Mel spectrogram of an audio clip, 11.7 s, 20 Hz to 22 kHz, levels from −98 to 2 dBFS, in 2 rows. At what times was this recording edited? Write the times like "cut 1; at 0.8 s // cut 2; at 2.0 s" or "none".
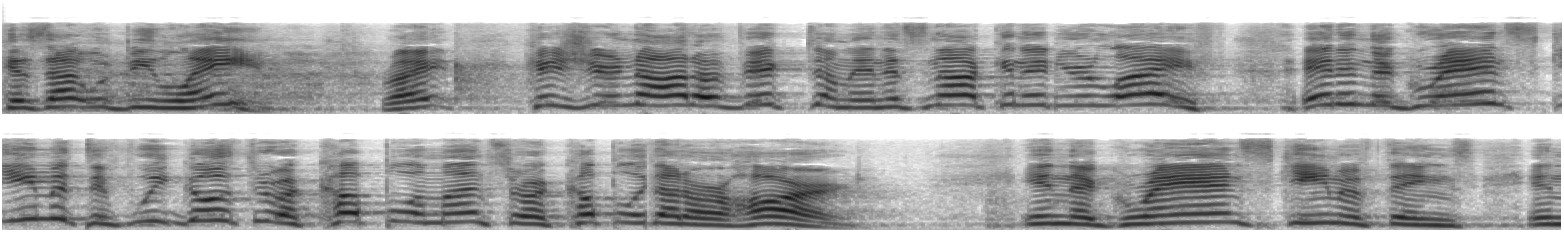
cut 1; at 3.9 s // cut 2; at 6.2 s // cut 3; at 8.3 s

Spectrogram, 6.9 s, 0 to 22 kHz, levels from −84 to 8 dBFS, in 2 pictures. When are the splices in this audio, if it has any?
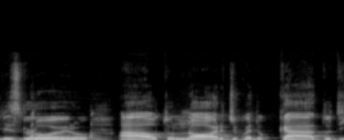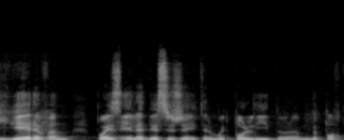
cut 1; at 4.7 s

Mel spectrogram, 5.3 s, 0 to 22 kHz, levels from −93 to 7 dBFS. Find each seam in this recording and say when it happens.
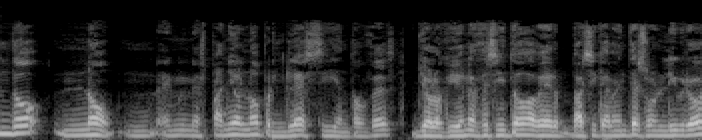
cut 1; at 2.0 s // cut 2; at 3.0 s

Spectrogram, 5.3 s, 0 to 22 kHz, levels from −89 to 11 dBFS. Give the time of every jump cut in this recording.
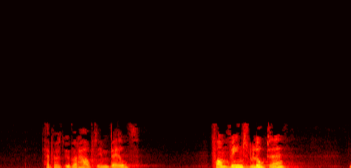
none

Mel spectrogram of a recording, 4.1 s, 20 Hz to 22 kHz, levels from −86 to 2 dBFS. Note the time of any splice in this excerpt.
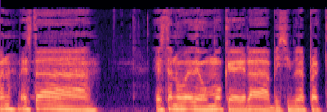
none

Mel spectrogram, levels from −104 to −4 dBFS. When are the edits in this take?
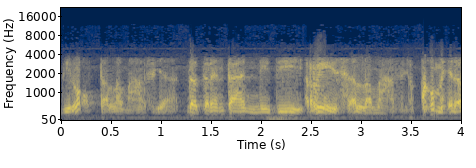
cut 1; at 1.3 s // cut 2; at 2.4 s

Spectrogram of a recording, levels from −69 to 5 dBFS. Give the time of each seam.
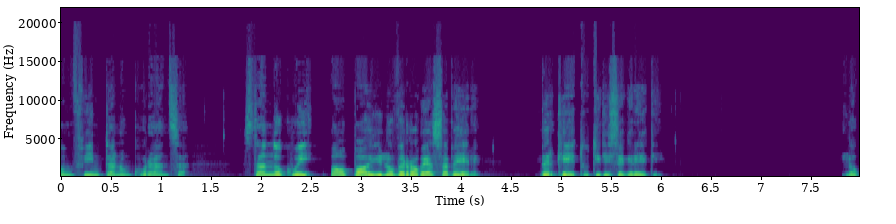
cut 1; at 2.7 s // cut 2; at 3.6 s // cut 3; at 4.8 s // cut 4; at 5.4 s

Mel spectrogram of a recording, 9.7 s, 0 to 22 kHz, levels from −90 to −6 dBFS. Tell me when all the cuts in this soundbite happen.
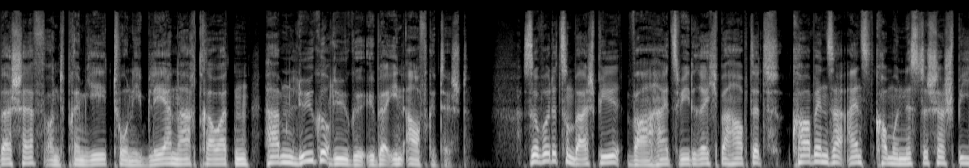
cut 1; at 2.6 s // cut 2; at 3.3 s // cut 3; at 8.7 s

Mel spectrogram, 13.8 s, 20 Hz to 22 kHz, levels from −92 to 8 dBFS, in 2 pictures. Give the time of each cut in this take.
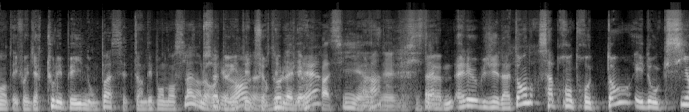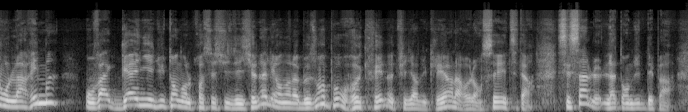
none

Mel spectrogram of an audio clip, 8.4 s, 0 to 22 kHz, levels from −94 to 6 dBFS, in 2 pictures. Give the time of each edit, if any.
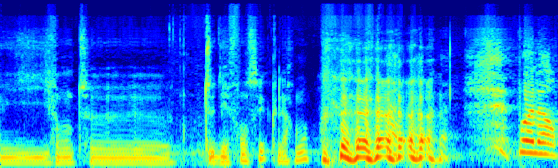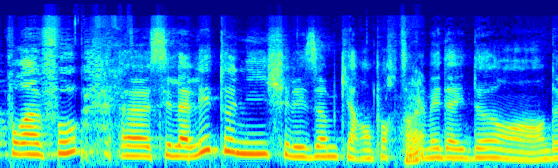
none

